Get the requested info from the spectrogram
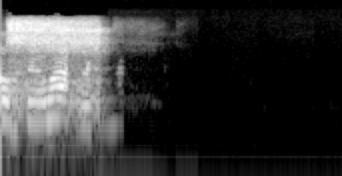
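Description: A voice over a video call saying the word "stove", with a loud hiss over it. It cuts to dead silence after under a second.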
